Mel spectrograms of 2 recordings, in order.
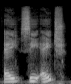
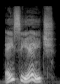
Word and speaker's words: ach: put those initials together a c h ach is the phonetic transliteration of the masoretic hebrew pronunciation of brother ah ach brother brother i would avoid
